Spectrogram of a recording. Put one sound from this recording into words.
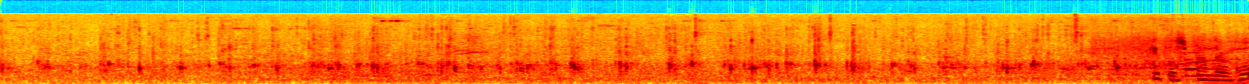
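Soldiers' boots march in step on pavement.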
